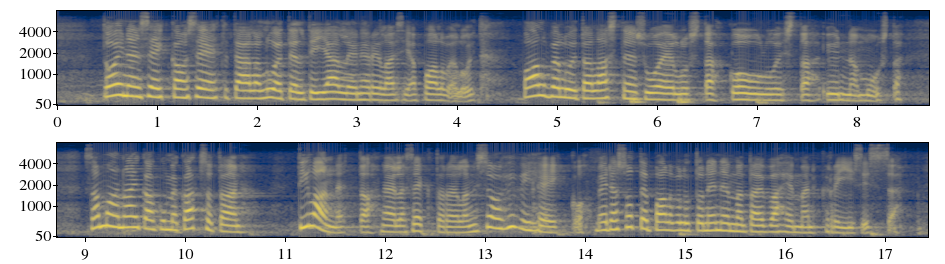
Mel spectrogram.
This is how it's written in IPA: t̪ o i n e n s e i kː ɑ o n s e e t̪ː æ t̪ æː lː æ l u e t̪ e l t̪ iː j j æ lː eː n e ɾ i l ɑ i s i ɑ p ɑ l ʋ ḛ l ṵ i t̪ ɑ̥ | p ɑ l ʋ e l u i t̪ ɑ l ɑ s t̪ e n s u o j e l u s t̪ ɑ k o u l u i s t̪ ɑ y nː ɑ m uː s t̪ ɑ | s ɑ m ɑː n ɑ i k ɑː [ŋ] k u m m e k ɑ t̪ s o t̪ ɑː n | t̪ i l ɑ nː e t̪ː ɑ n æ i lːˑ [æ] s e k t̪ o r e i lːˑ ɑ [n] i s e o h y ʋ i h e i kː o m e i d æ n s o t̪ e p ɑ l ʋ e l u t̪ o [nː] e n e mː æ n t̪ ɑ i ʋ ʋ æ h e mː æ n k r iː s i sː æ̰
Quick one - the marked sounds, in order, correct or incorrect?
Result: correct, correct, correct, incorrect

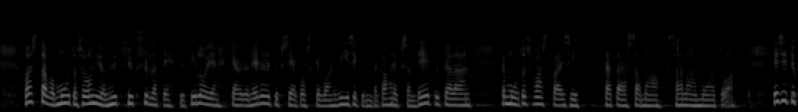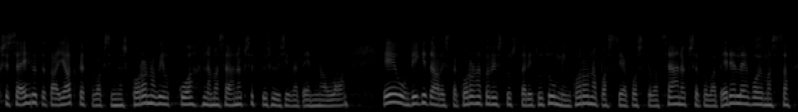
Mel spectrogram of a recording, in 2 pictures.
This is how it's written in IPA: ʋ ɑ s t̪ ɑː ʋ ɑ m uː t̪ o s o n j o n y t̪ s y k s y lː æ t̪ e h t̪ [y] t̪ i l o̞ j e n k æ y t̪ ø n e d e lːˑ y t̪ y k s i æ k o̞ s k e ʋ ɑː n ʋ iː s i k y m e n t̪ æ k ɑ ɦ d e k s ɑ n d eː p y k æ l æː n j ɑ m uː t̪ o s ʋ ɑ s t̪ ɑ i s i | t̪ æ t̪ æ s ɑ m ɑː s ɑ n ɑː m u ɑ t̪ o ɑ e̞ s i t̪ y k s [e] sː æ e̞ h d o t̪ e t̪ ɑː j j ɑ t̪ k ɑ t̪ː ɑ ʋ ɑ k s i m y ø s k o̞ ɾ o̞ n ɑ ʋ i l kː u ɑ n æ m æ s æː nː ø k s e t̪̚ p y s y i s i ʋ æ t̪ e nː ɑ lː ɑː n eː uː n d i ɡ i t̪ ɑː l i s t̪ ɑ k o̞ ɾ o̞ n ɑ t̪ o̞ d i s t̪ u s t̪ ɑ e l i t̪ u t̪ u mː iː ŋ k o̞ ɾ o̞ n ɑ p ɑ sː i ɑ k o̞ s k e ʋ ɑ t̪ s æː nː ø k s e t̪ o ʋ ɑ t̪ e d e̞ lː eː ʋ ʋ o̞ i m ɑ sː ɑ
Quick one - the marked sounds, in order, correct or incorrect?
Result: correct, correct

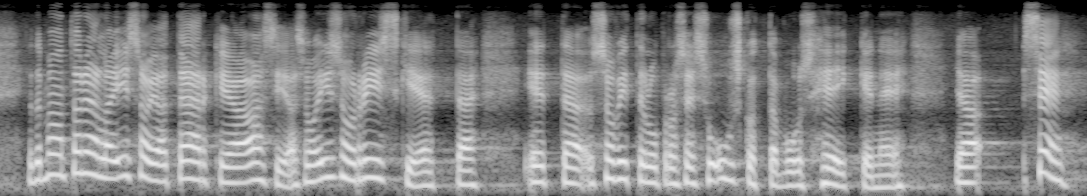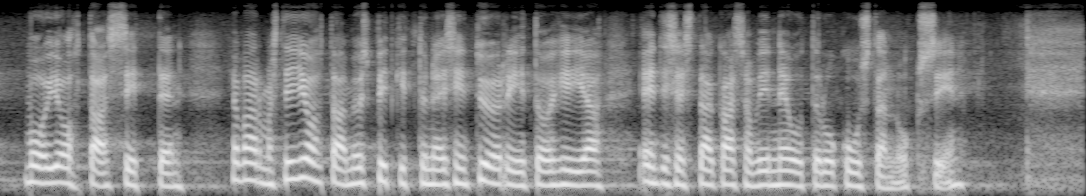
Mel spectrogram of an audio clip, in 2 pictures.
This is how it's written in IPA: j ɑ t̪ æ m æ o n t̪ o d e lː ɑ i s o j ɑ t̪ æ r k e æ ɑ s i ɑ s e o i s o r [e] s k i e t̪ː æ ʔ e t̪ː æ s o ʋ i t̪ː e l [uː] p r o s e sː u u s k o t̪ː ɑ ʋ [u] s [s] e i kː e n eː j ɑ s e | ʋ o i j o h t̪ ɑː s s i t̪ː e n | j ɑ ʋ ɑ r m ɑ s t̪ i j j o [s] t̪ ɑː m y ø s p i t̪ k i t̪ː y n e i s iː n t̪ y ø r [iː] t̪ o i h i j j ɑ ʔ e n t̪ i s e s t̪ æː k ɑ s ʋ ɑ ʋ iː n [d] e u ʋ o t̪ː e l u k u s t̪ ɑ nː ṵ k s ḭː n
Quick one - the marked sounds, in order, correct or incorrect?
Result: incorrect, incorrect, incorrect, incorrect, incorrect, correct, incorrect

